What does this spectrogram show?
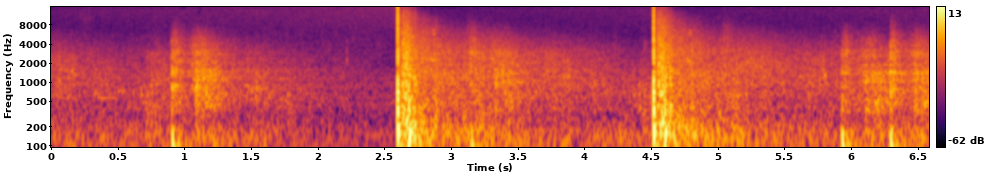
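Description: Aerial firework shells bursting in a display: four sharp bangs spaced about one and a half to two seconds apart, each trailing off in a rolling echo, with a few smaller cracks near the end.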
